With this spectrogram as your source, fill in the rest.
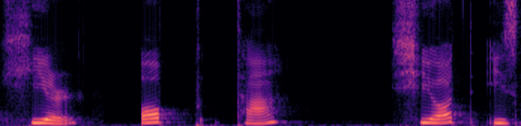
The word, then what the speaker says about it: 없다: Or one of 2 letters is not pronounced, like here, 없다, 시옷 is not pronounced.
